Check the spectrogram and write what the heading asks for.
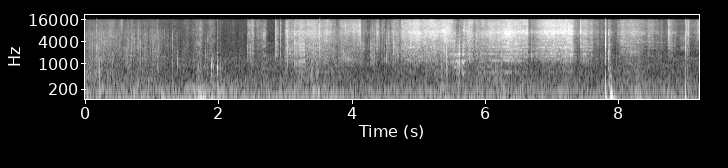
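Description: Hands squeezing and crumbling powdery gym chalk mixed with baby powder and cornstarch: soft crunching and a hissing crumble of powder that grows stronger midway. Near the end a reformed gym chalk block breaks with a dull thump, the loudest sound.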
